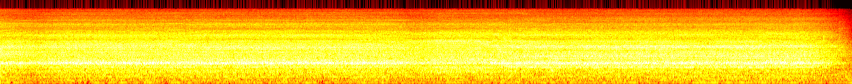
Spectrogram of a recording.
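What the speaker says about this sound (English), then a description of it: "Now let's get our heat gun out. It's gonna tighten up the foam real nice." A heat gun blows steadily on EVA foam, a loud, continuous airy roar held for about twelve seconds before cutting off, with no voices over it.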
